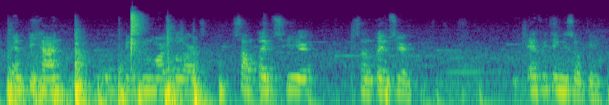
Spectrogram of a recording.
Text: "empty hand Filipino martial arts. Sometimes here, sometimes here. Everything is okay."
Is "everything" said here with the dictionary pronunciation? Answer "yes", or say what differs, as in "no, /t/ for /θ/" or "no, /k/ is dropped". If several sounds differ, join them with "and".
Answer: no, /t/ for /θ/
